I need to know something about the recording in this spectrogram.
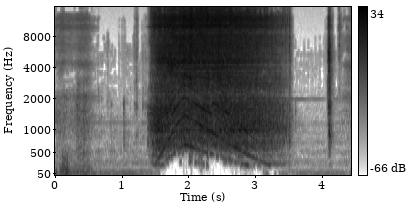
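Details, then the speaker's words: Echo 58V chainsaw on a CBP-58V40 Li-Ion pack charged outside the charger, reading full at 57.6 V: saw spins up to a whine, holds about two seconds, then winds down and stops; pack lockout cuts power. "you can see it just runs for a second and stops."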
